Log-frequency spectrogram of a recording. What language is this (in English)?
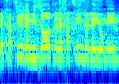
Hebrew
